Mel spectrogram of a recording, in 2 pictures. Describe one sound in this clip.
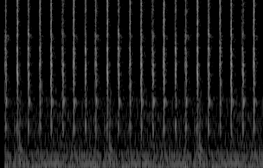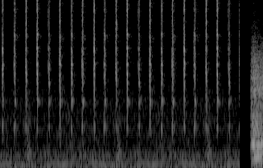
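A clock ticks quickly and steadily.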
